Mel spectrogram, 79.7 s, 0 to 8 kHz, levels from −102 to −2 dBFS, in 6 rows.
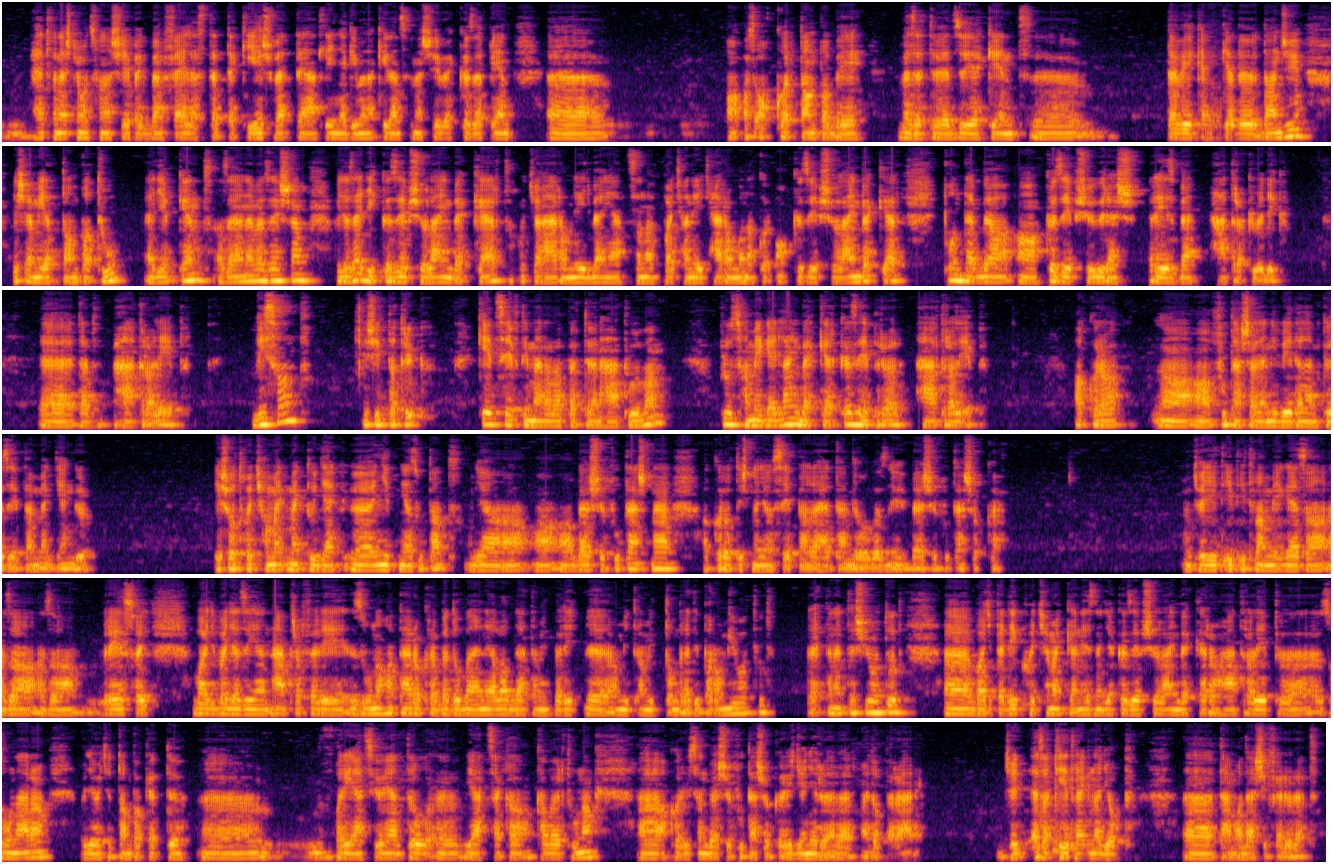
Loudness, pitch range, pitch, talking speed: -19 LUFS, 95-115 Hz, 100 Hz, 135 wpm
